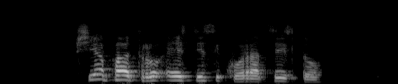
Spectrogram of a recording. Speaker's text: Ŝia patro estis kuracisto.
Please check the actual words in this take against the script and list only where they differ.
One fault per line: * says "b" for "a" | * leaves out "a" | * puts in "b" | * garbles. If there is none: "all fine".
all fine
